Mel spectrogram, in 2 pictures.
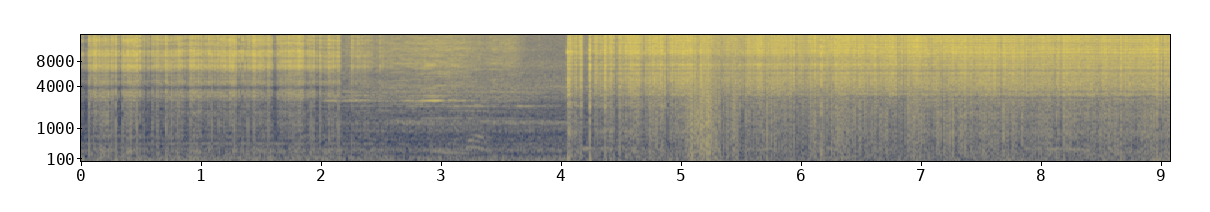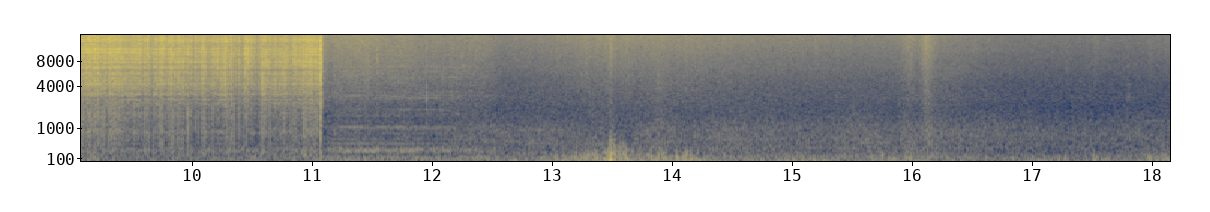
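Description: Self-shielded flux-cored arc welding with a Lincoln Power MIG 210 MP: the arc crackles steadily as a weave bead fills a gap in the railing joint. It eases a little for a couple of seconds, picks up again about four seconds in, then stops abruptly about eleven seconds in.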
